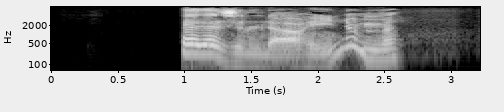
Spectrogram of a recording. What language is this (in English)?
Kabyle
